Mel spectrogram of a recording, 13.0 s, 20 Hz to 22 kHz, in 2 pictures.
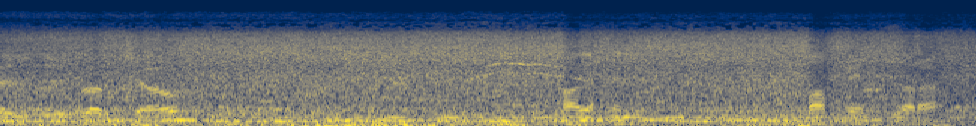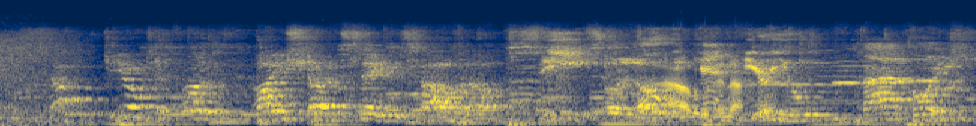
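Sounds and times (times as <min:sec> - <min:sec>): waterfall splashing into pool: 0:00.0 - 0:07.0.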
